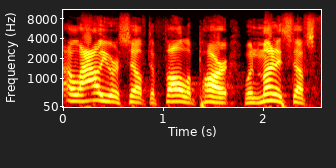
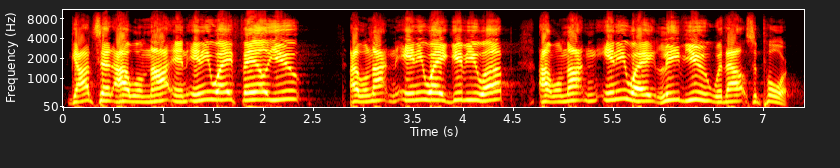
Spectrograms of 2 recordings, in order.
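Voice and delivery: preaching at full force; 3 semitones higher, 4 dB louder than usual. Acted. Pastor declaring God's promise to his church, forceful preaching. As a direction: proclaim the promise to the congregation.

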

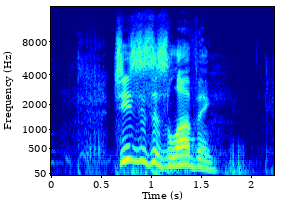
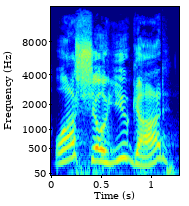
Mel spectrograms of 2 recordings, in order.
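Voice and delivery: louder, cocky challenge; defiant retort; 4 semitones higher, 7 dB louder than usual. Retold or imitated. Preacher accepting God's challenge, loud defiant retort. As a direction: answer God with a dare. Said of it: "It was like".

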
